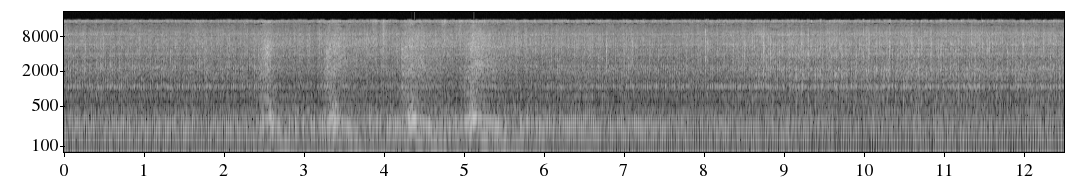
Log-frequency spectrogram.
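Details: Yamaha YZF-R1 idling with four quick throttle blips: light tapping rides the engine note and follows the revs, foreign noise from the cylinder head; top-end knock.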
